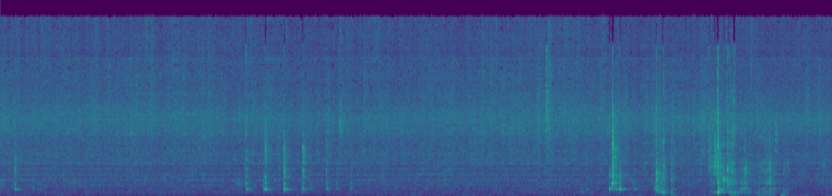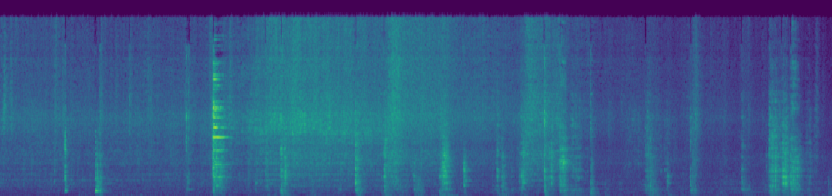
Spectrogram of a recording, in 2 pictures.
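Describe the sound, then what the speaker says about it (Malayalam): Spice powders such as turmeric and coriander frying in oil, stirred with a utensil: intermittent scraping and rubbing strokes against the pan over a low sizzle, sparse at first and then more frequent, close by, no voices. "എന്നിട്ട് ആ എണ്ണയിലിട്ടൊന്ന് നല്ലപോലെ പൊടിയൊന്ന് വറുത്തെടുക്കുക."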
